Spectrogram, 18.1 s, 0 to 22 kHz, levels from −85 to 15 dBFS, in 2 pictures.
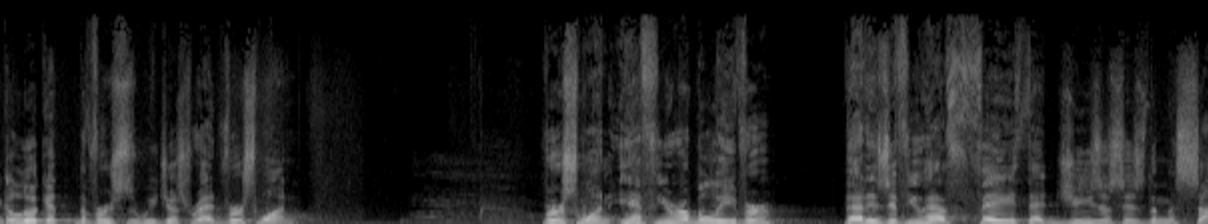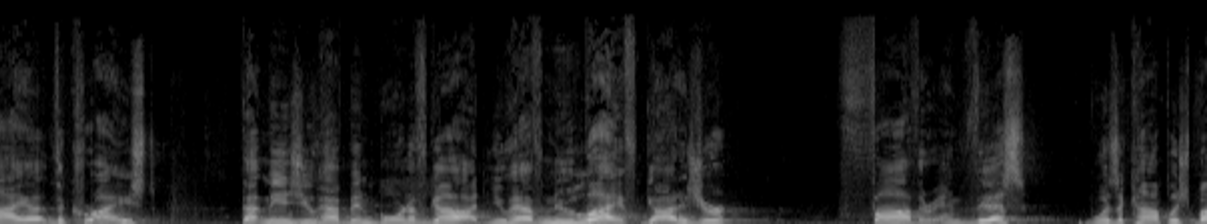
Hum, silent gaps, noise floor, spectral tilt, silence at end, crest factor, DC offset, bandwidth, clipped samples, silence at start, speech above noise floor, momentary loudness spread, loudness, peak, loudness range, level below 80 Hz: none; none; -65 dBFS; -5 dB/octave; 0 s; 18 dB; under 0.1%; over 20 kHz; under 0.1%; 0 s; 40 dB; 11 LU; -26 LUFS; -8 dBFS; 7 LU; -62 dBFS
